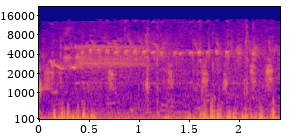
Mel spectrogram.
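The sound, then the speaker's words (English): A group of ducks quacks steadily in a dense, overlapping chorus, with thin high bird chirps running above it. The sound is outdoors, moderately loud, with no talking. “You're probably hearing the ducks in the background, by the way.”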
